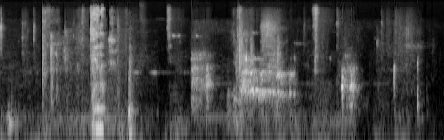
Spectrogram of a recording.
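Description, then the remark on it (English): A dog barks repeatedly in irregular bursts, some sharp and loud, others drawn out into longer yelping stretches, with no talking over it. “Yeah, I was muting the dog, actually.”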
